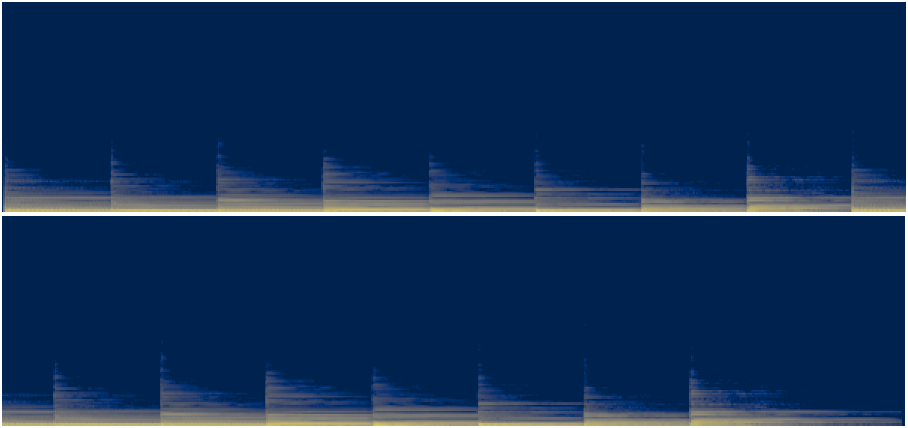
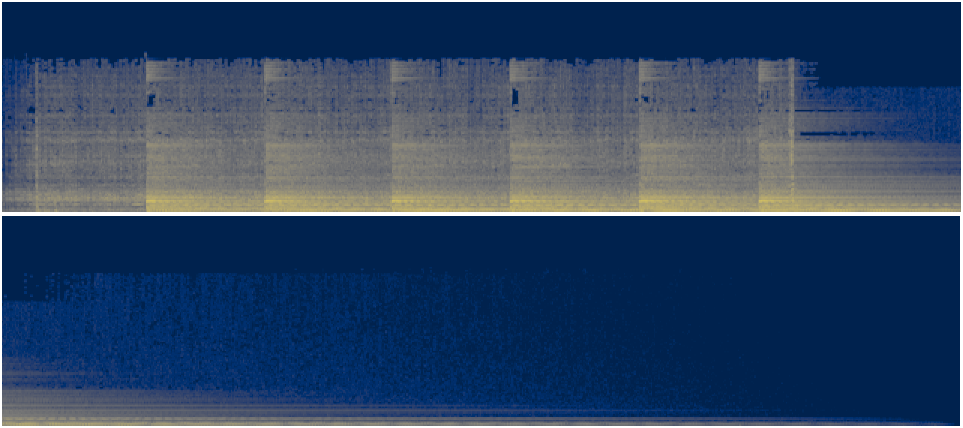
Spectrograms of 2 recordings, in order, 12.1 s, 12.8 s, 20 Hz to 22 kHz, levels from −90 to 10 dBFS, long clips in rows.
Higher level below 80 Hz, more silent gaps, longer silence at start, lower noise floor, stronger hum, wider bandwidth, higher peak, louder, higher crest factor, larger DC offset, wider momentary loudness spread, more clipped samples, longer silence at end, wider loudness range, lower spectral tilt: first, -20 dBFS vs -48 dBFS; neither; about the same, 0 s vs 0 s; second, -53 dBFS vs -69 dBFS; neither; second, 2.6 kHz vs 16.5 kHz; about the same, 0 dBFS vs 0 dBFS; about the same, -15 LUFS vs -15 LUFS; about the same, 14 dB vs 18 dB; neither; second, 9 LU vs 20 LU; neither; second, 0.75 s vs 2.95 s; second, 4 LU vs 19 LU; first, -12.5 dB/octave vs -3.5 dB/octave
